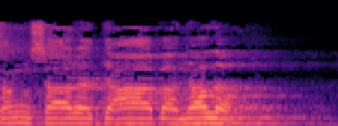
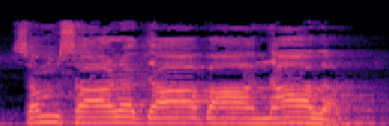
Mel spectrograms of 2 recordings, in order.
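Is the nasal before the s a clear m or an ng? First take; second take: ng; clear m. First: The nasal before the s is a softened ng. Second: The nasal before the s is a clear m. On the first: The speaker calls it right. "But it's" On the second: The speaker calls it wrong. "here's a common mis- mispronunciation"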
